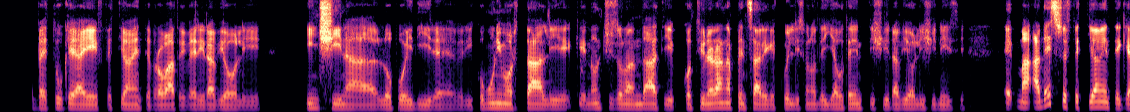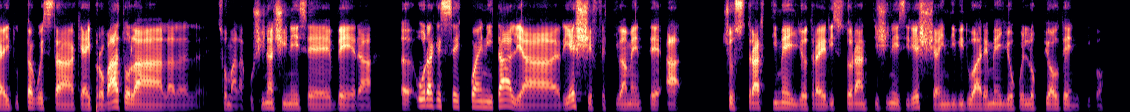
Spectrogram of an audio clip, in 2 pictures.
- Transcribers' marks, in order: none
- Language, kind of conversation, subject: Italian, podcast, Raccontami di una volta in cui il cibo ha unito persone diverse?
- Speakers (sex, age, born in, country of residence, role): female, 25-29, Italy, Italy, guest; male, 25-29, Italy, Italy, host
